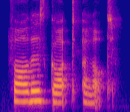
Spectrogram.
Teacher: I want you to hit the T on got. Okay. Not, don't make it glottal.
